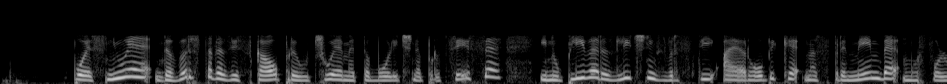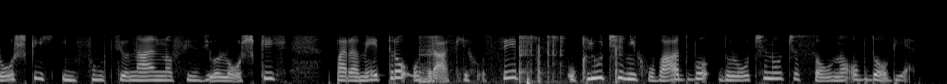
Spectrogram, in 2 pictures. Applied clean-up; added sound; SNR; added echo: neural separator model SepFormer DNS4.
